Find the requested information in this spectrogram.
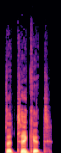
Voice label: "ticket", English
